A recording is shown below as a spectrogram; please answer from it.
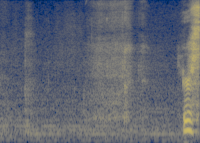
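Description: A pause in a talk on a lapel microphone: low room tone with a faint steady hum, a short soft rustle about a second in, then a woman's voice starts near the end.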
